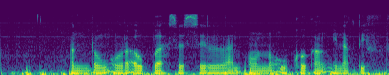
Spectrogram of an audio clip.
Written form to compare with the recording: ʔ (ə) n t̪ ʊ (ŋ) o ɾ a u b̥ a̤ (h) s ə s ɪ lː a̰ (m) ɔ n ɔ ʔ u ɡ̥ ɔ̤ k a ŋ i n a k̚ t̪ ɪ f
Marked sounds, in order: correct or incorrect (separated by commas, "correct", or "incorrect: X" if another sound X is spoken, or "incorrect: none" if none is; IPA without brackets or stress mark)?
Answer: correct, correct, correct, incorrect: n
